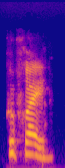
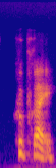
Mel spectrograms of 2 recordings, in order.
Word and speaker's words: Coupvray: Let me spell that for you. C-O-U-P-V-R-A-Y. Coupe-Vraille. Coupe-Vraille.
